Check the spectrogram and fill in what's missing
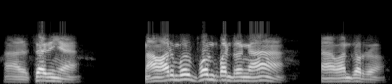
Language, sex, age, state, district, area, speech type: Tamil, male, 60+, Tamil Nadu, Ariyalur, rural, conversation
